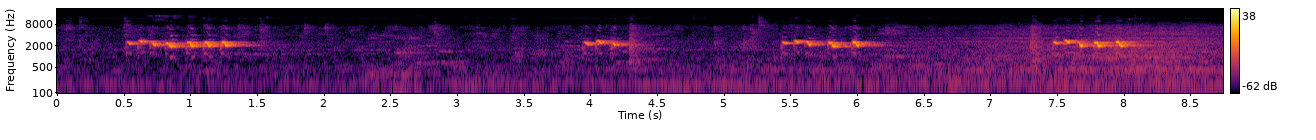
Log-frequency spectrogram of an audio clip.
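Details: Prompting song of a yellow-vented bulbul meant to spur untrained birds into singing: four brief, liquid chattering phrases spaced one to two seconds apart over a quiet background.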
